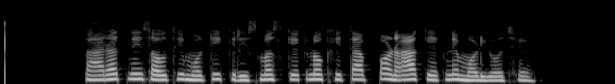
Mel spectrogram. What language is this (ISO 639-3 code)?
guj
